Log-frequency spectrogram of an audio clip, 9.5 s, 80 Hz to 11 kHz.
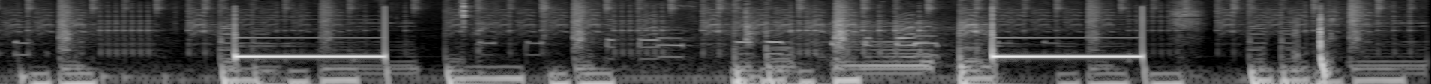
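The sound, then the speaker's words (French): A telephone line ringing for a late-night radio call: two long, steady ring tones several seconds apart over a rhythmic music bed, with no one answering yet. “Donc, on y va, on appelle maintenant, 2h33 du matin, on appelle grâce au numéro que vous envoyez”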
